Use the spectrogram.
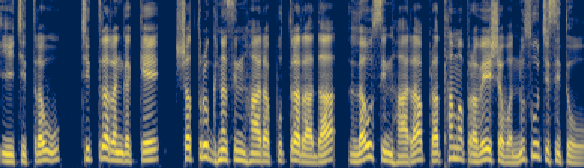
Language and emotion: Kannada, neutral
